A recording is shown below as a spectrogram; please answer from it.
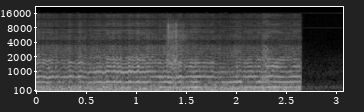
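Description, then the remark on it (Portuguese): A housefly buzzes loudly and steadily, a continuous droning whine with slight wavering, then cuts off abruptly near the end, leaving near silence. “Já ouço barulho de mosca antes de.”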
